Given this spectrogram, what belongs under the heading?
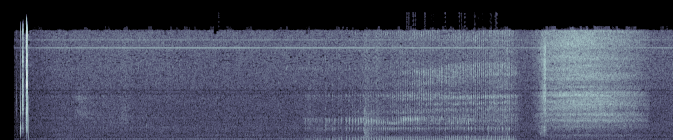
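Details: Dog sleeping on a couch: a low, rattling snore rises over a few seconds and then fades, over quiet room noise; snoring.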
